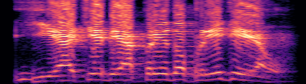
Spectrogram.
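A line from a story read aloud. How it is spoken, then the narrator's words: Growling. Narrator (Russian): зарычал Конан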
